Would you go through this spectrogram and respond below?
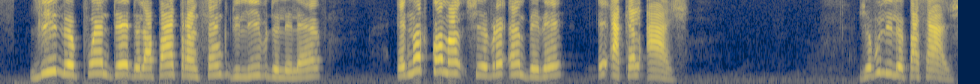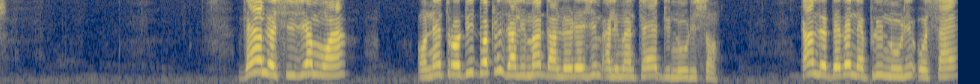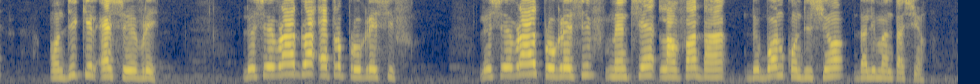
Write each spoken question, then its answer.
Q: Lis le point D de la page 35 du livre de l'élève et note comment sevrer un bébé et à quel âge.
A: à partir de 6 mois, bébé doit être nourri en plus du lait, d'autres aliments comme la bouillie, le bouillon, la purée de fruits ou de légumes, etc.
